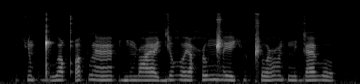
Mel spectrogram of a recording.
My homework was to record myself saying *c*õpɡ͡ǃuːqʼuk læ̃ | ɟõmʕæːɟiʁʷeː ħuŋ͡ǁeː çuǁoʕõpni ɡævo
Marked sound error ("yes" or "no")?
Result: no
